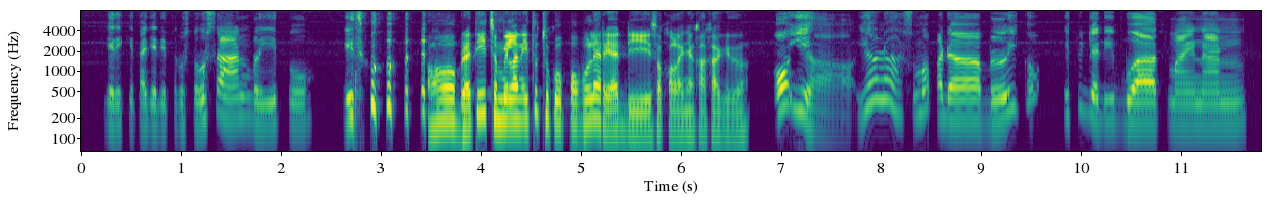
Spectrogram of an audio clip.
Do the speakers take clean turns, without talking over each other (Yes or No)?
Yes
